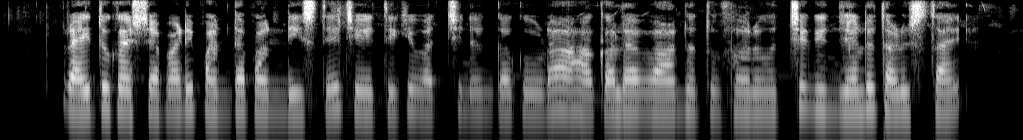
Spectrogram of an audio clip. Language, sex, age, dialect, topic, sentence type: Telugu, female, 25-30, Telangana, agriculture, statement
